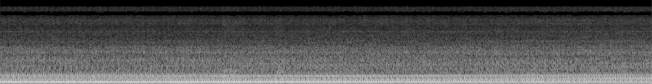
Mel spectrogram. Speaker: dang listen to her purr I think we're in a much better place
